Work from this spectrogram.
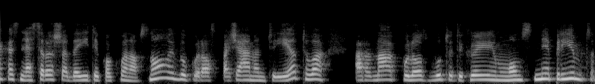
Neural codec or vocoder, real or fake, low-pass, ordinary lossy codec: codec, 16 kHz, 0.5 kbps, X-Codec, WavLM features, trained on Multilingual LibriSpeech; fake; 7.2 kHz; Opus, 24 kbps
